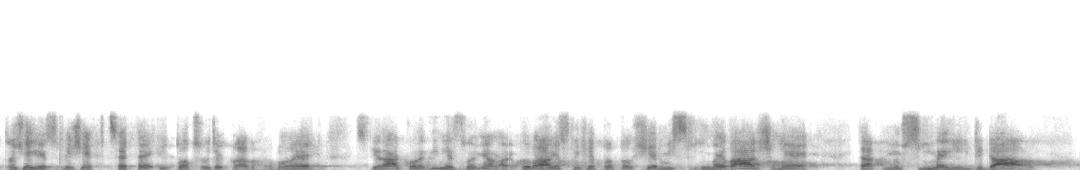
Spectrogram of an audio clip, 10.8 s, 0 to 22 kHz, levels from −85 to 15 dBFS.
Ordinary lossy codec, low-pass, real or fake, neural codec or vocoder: Opus, 24 kbps; 7.2 kHz; fake; codec, 16 kHz, 1 kbps, FreqCodec, smaller model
